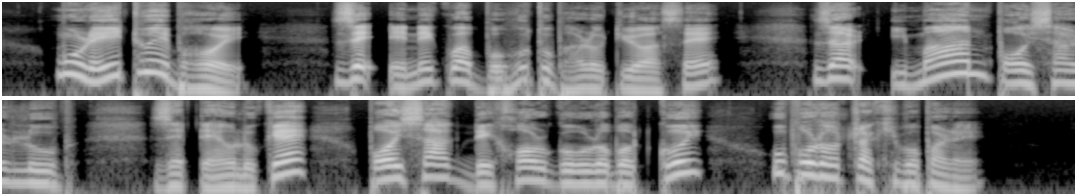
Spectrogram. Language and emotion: Assamese, fearful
